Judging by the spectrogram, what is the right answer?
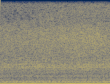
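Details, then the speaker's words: Truck "Otis" accelerating under load with a smooth, steady deep drone and no knocks, slipping or rev flare; engine and transmission pull cleanly and sound very healthy. "Like, Otis runs very, very, like, very well. It's a very healthy running engine. Alright, here we go."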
